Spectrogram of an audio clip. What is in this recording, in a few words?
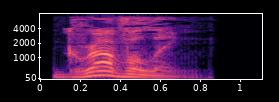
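"grovelling", British English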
